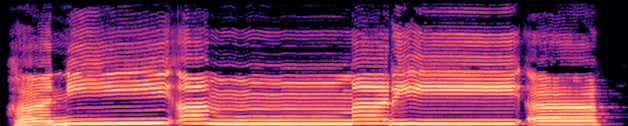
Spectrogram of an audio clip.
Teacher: نفسن فقلوہ ہنیئا مریئا، یا دیکھیں ہنیئا مریئا، یہاں دونوں جگہوں پہ یا مدہ ہو رہا ہے، یا ساکن ہے، یا ساکن سے پہلے زیر ہے، اور اس پر مد بھی ہے، اور یہ مد جو ہے مد متصل ہے، اس کی مقدار 4 حرکت کے برابر ہے، تو ہم اسے 4 حرکت کے برابر کھینچ کے پڑھیں گے.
